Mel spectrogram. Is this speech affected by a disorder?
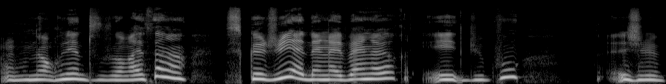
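Yes: cerebral palsy; childhood speech.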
